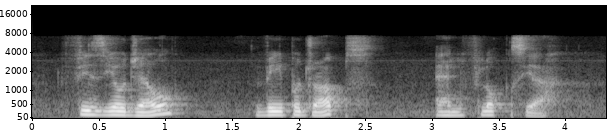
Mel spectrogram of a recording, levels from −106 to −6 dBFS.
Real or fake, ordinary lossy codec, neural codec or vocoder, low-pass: real; none; none; 7.2 kHz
